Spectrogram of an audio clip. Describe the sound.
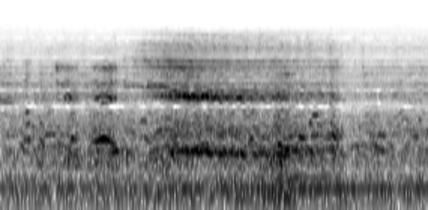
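A horse whinnies in a dubbed film scene, its neigh rising over a steady bed of crowd babble and talking voices.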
